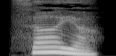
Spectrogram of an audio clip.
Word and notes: ಸಾಯ: sāya

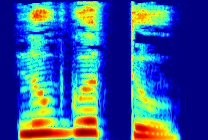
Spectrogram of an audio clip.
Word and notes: ನಗ್ಗೆತ್ತು: naggettu

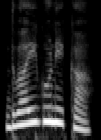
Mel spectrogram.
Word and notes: ದೇವಗಣಿಕೆ: Kannada

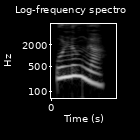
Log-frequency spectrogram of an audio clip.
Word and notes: ಉಲ್ಲಂಗಿ: kannada

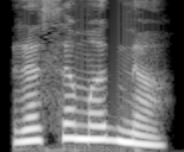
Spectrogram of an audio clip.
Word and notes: ರಸಮಗ್ನೆ: rasa magne

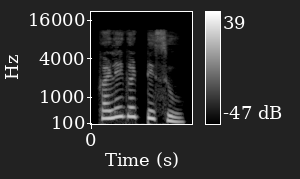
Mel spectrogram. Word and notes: ಗೋಳುಗುಟ್ಟಿಸು: gōḷuguṭṭisu

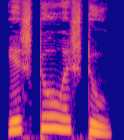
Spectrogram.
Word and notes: ಎಸಡು: Kannada

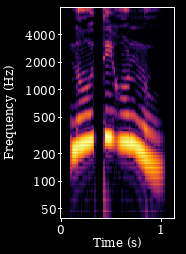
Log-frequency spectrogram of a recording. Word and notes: ನೀತಿಹೀನ: nīti hīna

